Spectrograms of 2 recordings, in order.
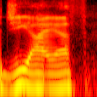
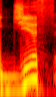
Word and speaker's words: GIF: the specs of the GIF specification the pronunciation of GIF is in the spec to be gif as in Jiffy rather than GIF which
